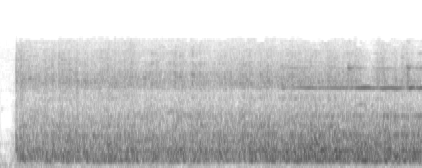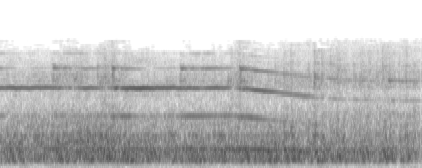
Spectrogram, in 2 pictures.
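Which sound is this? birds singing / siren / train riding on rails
train riding on rails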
